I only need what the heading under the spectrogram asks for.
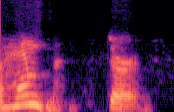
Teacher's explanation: for a word like hamster they will insert something like a p sound between ma and sir so hemp stir this was not there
